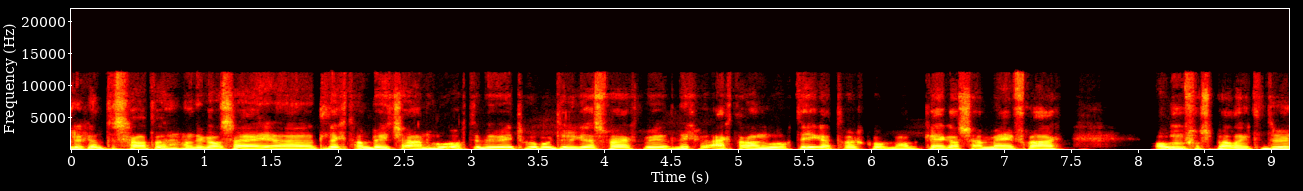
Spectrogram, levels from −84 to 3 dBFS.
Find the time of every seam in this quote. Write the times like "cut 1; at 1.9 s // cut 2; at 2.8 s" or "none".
none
